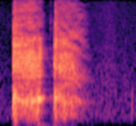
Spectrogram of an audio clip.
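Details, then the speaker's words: Adult coughing outdoors while filming flowers on a sunny spring day; two short, harsh, dry cough bursts in quick succession, then quiet. The person apologizes, having expected to cough once they started talking. "excuse me y'all I know when I started talking I was probably going to start coughing"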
